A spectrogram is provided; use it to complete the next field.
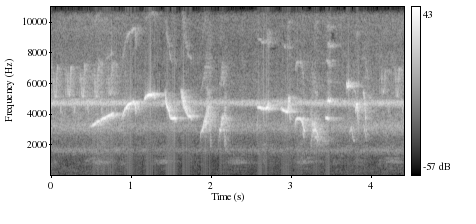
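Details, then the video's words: Oriental magpie-robin in fine, fired-up song, used to rouse birds for fighting wild birds: rising clear whistles sliding into quick twisting high notes, phrases in rapid bursts, with a steady thin high tone behind. "Chích chòe than HÓT HAY || Cách LÊN LỬA TỐT NHẤT"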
